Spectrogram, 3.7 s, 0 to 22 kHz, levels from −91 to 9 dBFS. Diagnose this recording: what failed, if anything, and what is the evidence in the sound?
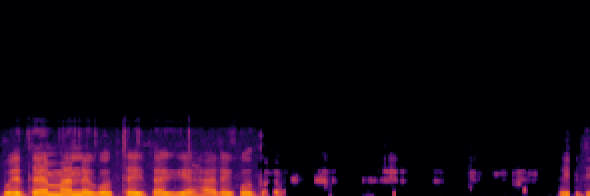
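The call processing stage failed here: the echo canceller likely could not separate the near talker from loudspeaker echo while both sides spoke, and attenuated both. The result is speech suppressed in double talk. From 1.61 s to 3.64 s the speech level collapses, by roughly 40 dB at its deepest, for about two seconds. The 8 kHz band limit from the Opus call path is audible throughout.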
